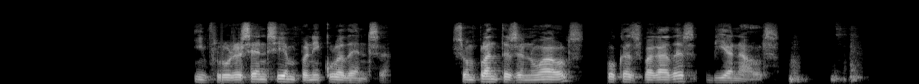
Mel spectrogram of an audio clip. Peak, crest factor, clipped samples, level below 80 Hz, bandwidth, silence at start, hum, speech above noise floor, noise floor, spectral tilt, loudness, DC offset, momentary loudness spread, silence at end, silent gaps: -2 dBFS; 20 dB; under 0.1%; -68 dBFS; 7.8 kHz; 1.95 s; none; over 69 dB; under -90 dBFS; -3.5 dB/octave; -21 LUFS; under 0.1%; 19 LU; 0.55 s; 3.95-4.52 s, 5.85-6.06 s, 7.00-7.06 s, 8.15-8.30 s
